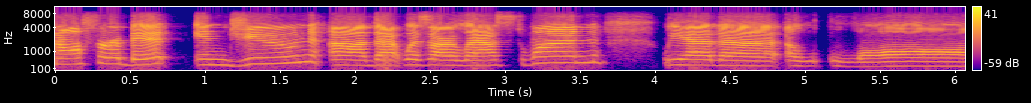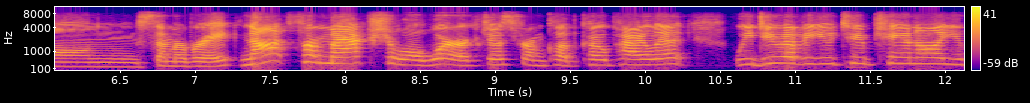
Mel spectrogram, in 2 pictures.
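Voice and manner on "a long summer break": LONG held on a low, lingering vowel; drawn-out LONG. Real, not acted. Host telling viewers about the months off, LONG drawn out. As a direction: stretch LONG way out, low and slow.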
